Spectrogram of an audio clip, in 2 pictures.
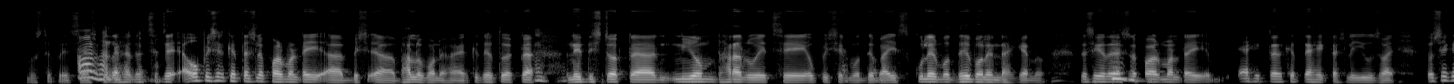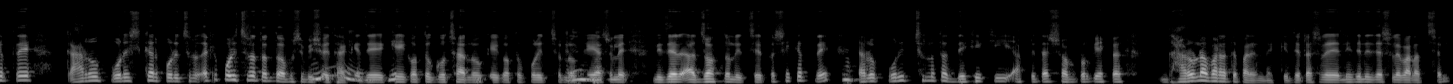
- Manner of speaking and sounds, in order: laughing while speaking: "বলেন না কেন"; "সেক্ষেত্রে" said as "সেক্ষেতে"; unintelligible speech
- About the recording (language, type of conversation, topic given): Bengali, podcast, পোশাক ও সাজ-গোছ কীভাবে মানুষের মনে প্রথম ছাপ তৈরি করে?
